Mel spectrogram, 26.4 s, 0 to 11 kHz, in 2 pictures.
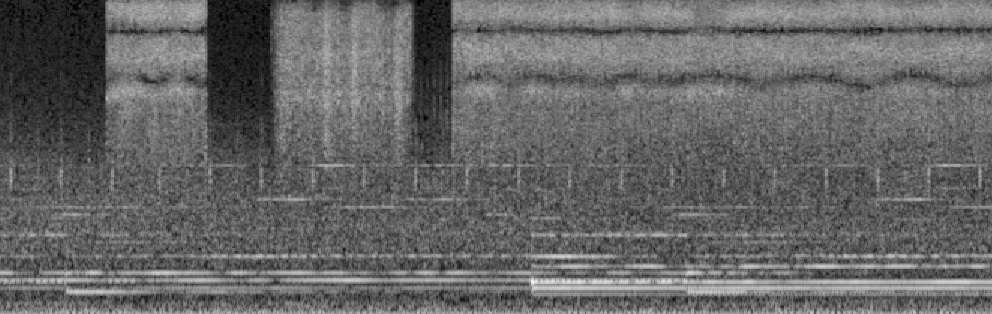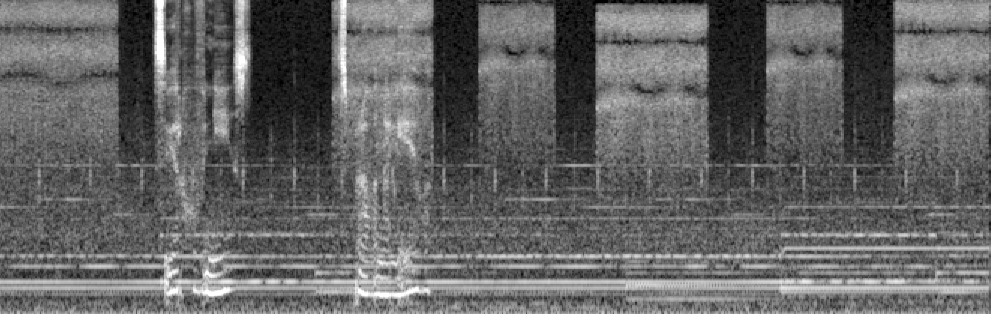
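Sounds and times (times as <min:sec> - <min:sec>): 
constant droning motor hum: 0:00.0 - 0:16.2, 0:17.7 - 0:26.4
paint sprayer hissing against a wall: 0:01.4 - 0:02.9, 0:03.7 - 0:14.8, 0:19.6 - 0:22.7, 0:23.5 - 0:24.6, 0:25.2 - 0:26.4
speech: 0:15.4 - 0:16.6.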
